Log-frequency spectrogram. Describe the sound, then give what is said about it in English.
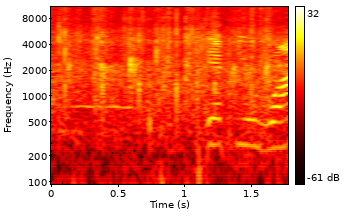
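Applause from a school gathering welcoming new students: a dense patter of clapping hands that holds steady and swells toward the end, with voices talking over it. “Let's give them a big hand and say welcome.”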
